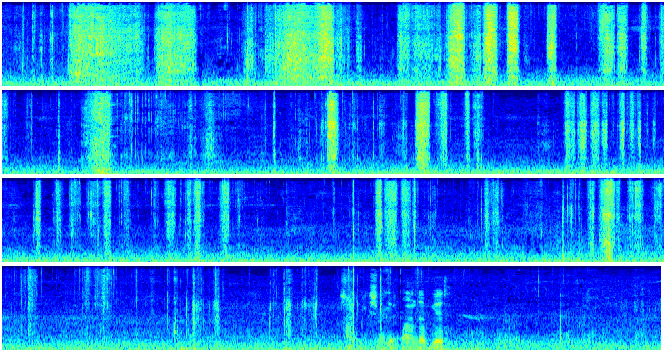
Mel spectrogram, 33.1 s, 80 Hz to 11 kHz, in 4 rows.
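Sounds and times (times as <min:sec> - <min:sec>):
roofing shingles scraping: 0:00.0 - 0:14.4, 0:15.0 - 0:27.6, 0:28.2 - 0:29.8.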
